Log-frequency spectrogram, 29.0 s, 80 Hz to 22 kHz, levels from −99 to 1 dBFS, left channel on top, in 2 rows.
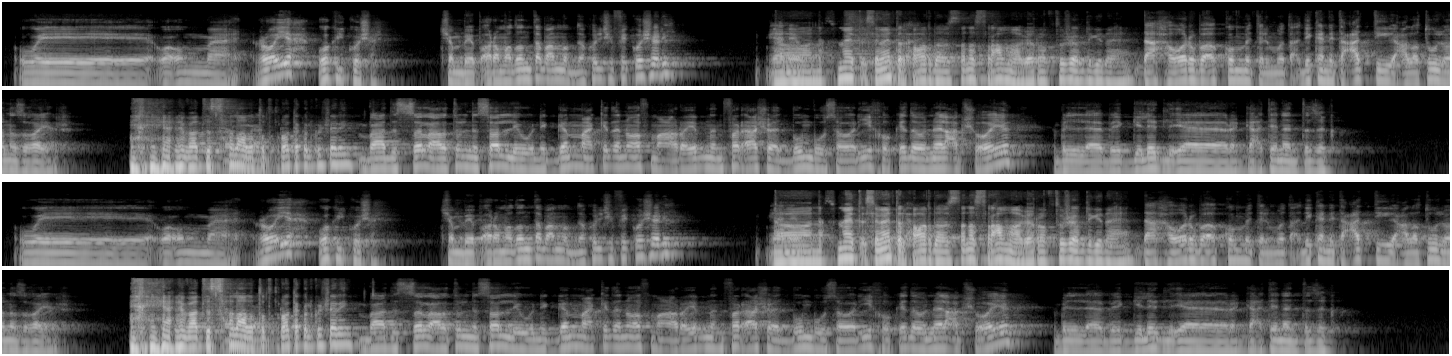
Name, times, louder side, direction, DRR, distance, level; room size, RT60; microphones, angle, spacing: voice 1, 0.2-3.8 4.4-6.7 7.7-8.0 8.9-9.1 11.3-15.1 16.7-17.1 18.0-24.6 25.0-27.8, left 2 dB, 55° left, 11 dB, 0.8 m, -34 dB
voice 2, 7.7-11.3 15.7-18.0, right 2 dB, 50° right, 8 dB, 0.9 m, -28 dB
22.0 x 16.5 x 3.9 m, 0.78 s
head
